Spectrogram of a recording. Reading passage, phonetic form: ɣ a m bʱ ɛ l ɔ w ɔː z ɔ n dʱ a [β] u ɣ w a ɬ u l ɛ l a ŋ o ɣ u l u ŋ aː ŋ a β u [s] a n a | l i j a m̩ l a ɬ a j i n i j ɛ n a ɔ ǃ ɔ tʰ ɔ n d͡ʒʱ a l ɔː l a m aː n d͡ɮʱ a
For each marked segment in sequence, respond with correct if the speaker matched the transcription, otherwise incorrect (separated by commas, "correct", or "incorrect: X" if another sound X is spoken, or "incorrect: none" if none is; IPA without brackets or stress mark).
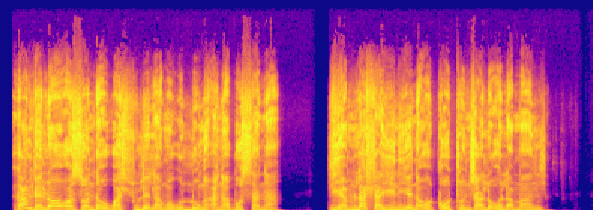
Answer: incorrect: none, correct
